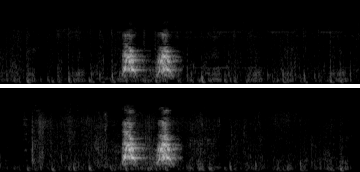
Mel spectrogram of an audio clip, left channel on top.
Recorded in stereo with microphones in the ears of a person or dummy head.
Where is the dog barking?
25° right (ahead or behind).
